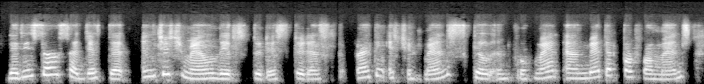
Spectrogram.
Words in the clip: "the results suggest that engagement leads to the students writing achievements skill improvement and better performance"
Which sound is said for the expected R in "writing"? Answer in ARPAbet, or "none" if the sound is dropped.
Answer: R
